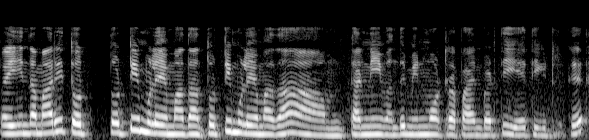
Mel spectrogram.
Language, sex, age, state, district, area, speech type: Tamil, female, 45-60, Tamil Nadu, Cuddalore, rural, spontaneous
